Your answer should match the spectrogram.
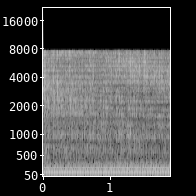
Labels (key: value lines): label: anthrophony, boat engine
recorder: SoundTrap 500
